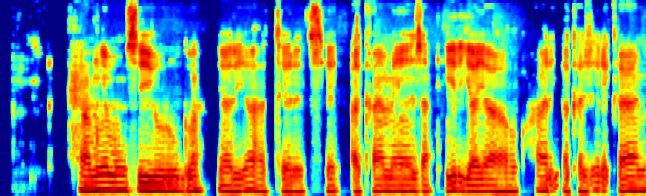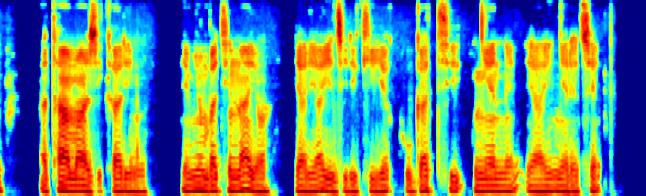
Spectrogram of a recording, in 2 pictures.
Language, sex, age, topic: Rundi, male, 36-49, agriculture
